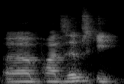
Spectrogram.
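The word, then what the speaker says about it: Podziemski: How you pronounce his last name, Jordan? Podzimski.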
